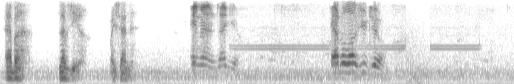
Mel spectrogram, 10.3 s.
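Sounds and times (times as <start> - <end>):
speech: 0.1 - 0.6, 1.2 - 2.8, 6.6 - 7.8
cell phone warning alert: 4.7 - 9.6.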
